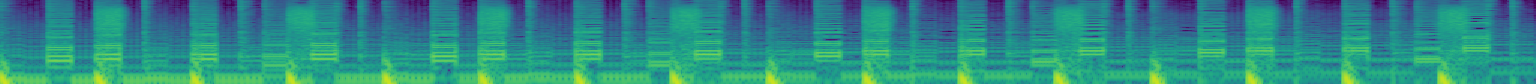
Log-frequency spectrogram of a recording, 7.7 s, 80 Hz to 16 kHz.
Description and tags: Drums loop Massive 120BPM
120bpm, loop, drums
